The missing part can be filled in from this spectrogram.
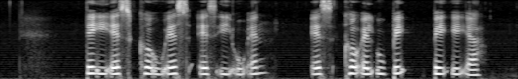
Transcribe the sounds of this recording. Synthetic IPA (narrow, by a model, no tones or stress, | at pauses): d̥e̝̰ːieskʰɔ̰ːṵʔesʔesḭo̝̰ʔen | ʔeskʰɔ̰ʔeluːb̥e̝̰ː | b̥e̝̰ːe̝̰ːæɐ̰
